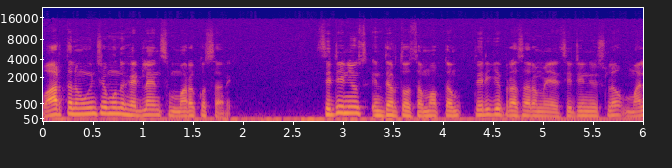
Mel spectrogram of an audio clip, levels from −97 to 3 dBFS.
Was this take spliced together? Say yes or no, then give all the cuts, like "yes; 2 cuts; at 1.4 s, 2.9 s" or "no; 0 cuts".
yes; 1 cut; at 2.4 s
